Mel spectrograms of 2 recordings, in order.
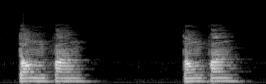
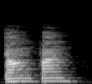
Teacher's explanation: It's two high tones.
